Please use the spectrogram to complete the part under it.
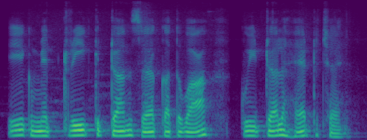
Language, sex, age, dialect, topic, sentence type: Maithili, male, 18-24, Angika, agriculture, question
